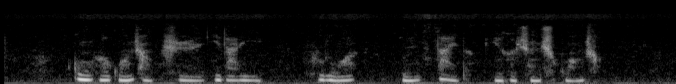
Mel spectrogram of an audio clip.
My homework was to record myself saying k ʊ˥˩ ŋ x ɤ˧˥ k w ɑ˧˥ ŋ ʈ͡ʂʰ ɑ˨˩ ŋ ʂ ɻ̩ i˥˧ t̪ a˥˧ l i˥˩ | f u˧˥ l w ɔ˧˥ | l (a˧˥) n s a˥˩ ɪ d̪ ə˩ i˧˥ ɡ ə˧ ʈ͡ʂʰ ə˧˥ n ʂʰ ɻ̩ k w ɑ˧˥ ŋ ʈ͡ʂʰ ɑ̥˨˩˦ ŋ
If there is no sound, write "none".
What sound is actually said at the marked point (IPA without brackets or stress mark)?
ə˧˥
